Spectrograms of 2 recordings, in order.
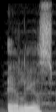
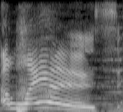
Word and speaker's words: Elias: can still pronounce alias perfectly fine. It is Elias. It is Elias. It is spelled Elias. Elias.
